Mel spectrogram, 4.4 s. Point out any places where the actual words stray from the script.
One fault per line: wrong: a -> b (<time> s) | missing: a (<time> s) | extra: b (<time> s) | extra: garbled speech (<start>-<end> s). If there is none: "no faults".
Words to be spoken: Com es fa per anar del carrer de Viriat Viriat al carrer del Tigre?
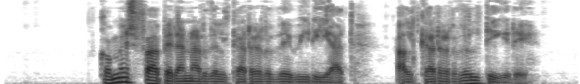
missing: Viriat (2.7 s)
